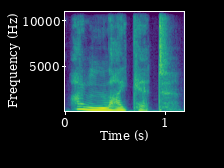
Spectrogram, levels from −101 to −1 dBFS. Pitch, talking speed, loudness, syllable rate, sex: 215 Hz, 150 wpm, -15 LUFS, 3.2 syllables/s, female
